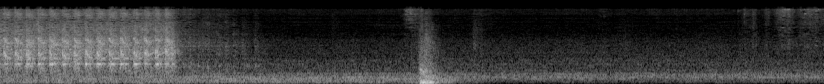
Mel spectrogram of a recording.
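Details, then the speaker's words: DGC cranking after putting everything back together, fuel pressure gauge needle doesn't move: steady starter cranking about two seconds with no firing; crank no start confirmed from failed fuel pump, previously wouldn't start in a parking lot. "Okay, well, the needle didn't even move. So, with all of these different tests, this is how I confirm that the fuel pump is bad."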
